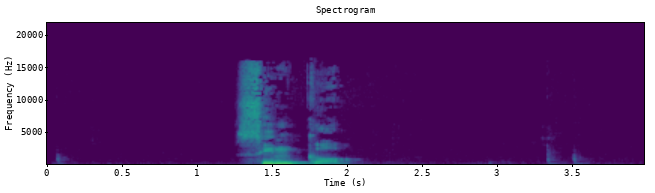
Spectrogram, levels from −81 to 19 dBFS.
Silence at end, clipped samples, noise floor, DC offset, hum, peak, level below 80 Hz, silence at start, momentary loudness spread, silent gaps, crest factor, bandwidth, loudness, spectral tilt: 2 s; under 0.1%; -72 dBFS; under 0.1%; none; -6 dBFS; -60 dBFS; 1.25 s; 23 LU; none; 22 dB; 16.5 kHz; -20 LUFS; -5.5 dB/octave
